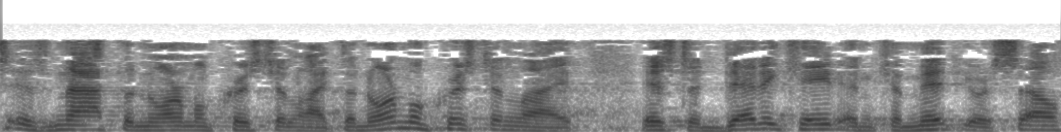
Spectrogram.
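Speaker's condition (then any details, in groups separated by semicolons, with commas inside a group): No condition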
